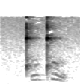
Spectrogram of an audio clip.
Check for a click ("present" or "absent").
present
